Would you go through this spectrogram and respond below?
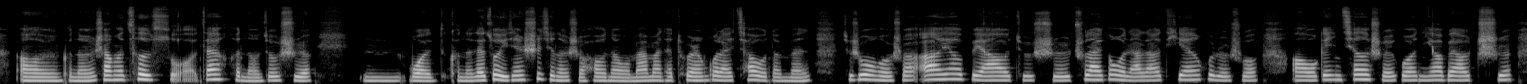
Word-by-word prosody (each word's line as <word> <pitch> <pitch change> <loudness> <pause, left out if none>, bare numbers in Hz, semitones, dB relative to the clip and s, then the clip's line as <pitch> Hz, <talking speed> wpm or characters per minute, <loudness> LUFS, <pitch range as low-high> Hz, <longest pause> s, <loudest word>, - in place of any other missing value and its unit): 呃， 170 -1 +2
可 - - -7
能 170 +1 +1
上 210 +1 +4
个 215 0 +2
厕 230 0 +5
所， 215 - -5
再 230 +1 +4
可 235 -5 -6
能 160 -2 -2
就 185 +1 -1
是， 180 -1 0 0.5
嗯， 170 -1 -4
我 170 -2 +3 0.2
可 175 - -8
能 170 0 -1
在 190 +1 +4
做 215 +1 +4
一 185 - +4
件 205 +2 0
事 255 +2 -2
情 210 -4 -2
的 180 0 0
时 170 - -4
候 175 +2 -1
呢， 170 -1 0
我 160 - -1
妈 170 +2 +1
妈 180 0 0
她 180 - -3
突 195 - -6
然 185 +1 +1
过 200 -1 +1
来 185 0 +1
敲 210 +1 0
我 185 - 0
的 170 -1 -5
门， 165 +2 -3 0.3
就 210 - -5
是 225 +2 +2
问 220 -2 +5
我 190 -1 +1
说： 200 +2 -3
“啊， 225 +3 +3
要 245 0 +2
不 230 -2 -5
要 195 -1 +3
就 195 0 -6
是 185 -1 -2
出 225 - -5
来 210 -1 +5
跟 225 +1 -1
我 205 - +3
聊 180 0 0
聊 190 +2 -1
天？” 215 +1 -2
或 220 -2 -2
者 185 -1 -2
说： 185 0 -5 0.3
“哦， 190 0 +2
我 190 - +1
给 215 +1 -1
你 215 - -3
切 230 +3 0
了 230 0 +4
水 190 -4 -2
果， 195 0 0
你 195 0 -5
要 205 0 +1
不 200 - -1
要 195 0 +1
吃？” 210 +1 -2
190 Hz, 285 characters per minute, -21 LUFS, 180-210 Hz, 0.5 s, 厕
